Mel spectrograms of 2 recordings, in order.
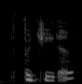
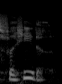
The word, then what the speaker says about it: fajita: I'm like, no, Grandma, it is not Vegeta. It is fajita.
